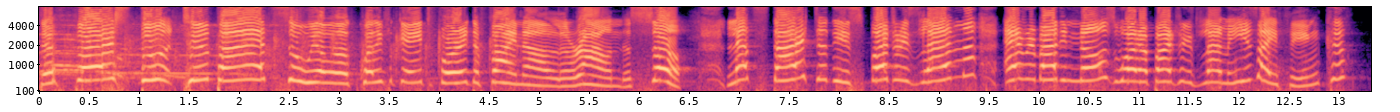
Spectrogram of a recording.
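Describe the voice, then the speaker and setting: Very slowly and in an Italian accent, a woman projects a raised voice at an extremely high pitch, bright and sharp in tone, with very wide pitch swings. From Italy. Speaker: event host. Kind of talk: live event hosting. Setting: stage with audience.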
